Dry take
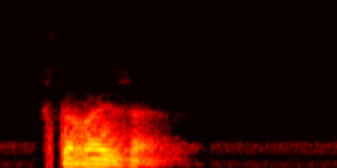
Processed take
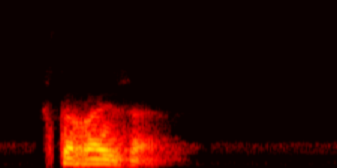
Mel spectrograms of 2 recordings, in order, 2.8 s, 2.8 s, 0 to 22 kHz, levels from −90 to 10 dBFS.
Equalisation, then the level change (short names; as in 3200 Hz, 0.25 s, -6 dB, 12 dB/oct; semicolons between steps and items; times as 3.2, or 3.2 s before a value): HPF 260 Hz 6 dB/oct; -2.5 dB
